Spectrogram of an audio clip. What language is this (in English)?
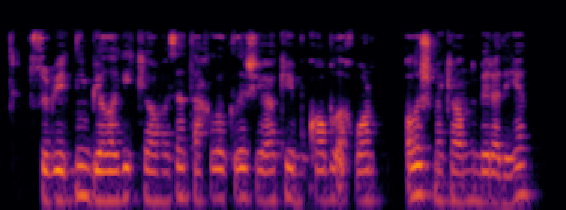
Uzbek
